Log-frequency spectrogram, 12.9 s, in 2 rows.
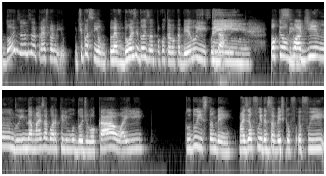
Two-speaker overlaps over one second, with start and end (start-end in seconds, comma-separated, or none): none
